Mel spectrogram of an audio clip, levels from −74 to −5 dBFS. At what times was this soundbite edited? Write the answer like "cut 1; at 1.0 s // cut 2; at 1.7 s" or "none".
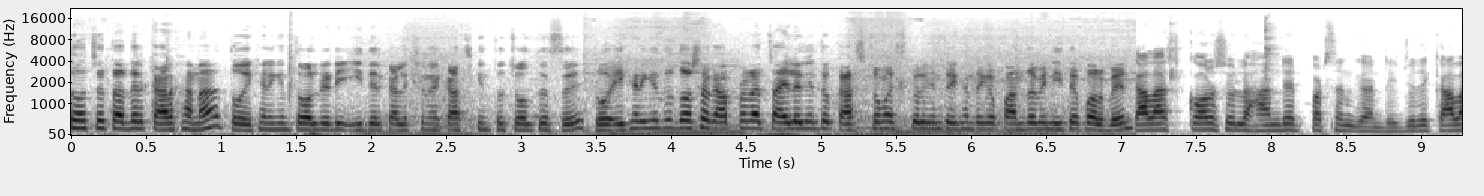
cut 1; at 3.4 s // cut 2; at 7.1 s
